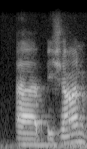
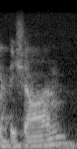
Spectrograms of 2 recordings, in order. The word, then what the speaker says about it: Bijan: Bijan Robinson. Can you spell that?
